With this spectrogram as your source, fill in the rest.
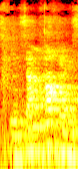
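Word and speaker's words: Christiaan Huygens: En el continente europeo, en los Países Bajos vivía otro naturalista, podemos decir, o filósofo, eh Christian Heinens, Christian Hens que se pronuncia en holandés, Christian Hoffens, que también se interesó en ese tipo de cosas.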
